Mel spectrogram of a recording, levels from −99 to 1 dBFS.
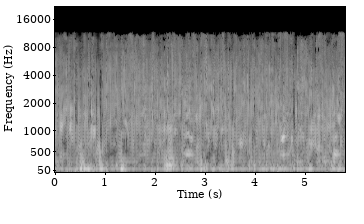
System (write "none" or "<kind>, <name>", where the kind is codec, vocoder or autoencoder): vocoder, BigVGAN v2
